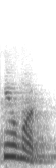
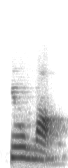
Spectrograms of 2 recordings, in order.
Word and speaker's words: humor: at the end, okay, the R that comes at the end is almost silent, okay, அதை வந்து பெருசா நம்ம pronounce பண்ண மாட்டோம், okay, that is how it is.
